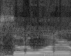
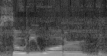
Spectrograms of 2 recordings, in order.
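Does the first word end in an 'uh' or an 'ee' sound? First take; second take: uh; ee. First: The first word ends in an 'uh' sound. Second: The first word ends in an 'ee' sound. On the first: "it's either soda water or sody water" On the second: "it's either soda water or sody water"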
